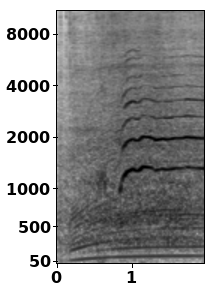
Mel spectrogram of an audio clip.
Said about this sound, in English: And I said, Oh, don't wake my brother up with a leaf blower?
